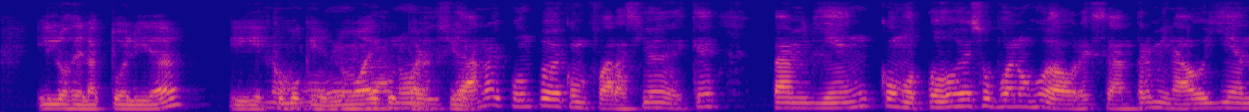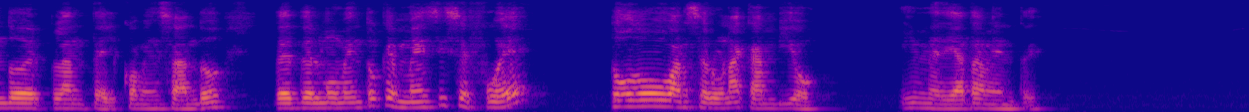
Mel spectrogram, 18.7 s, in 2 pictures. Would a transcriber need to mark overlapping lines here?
Yes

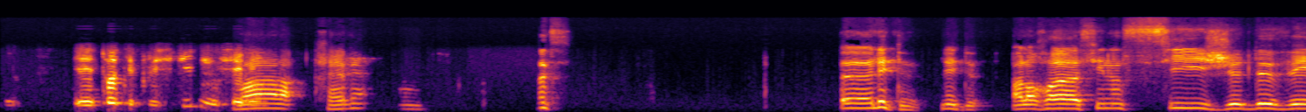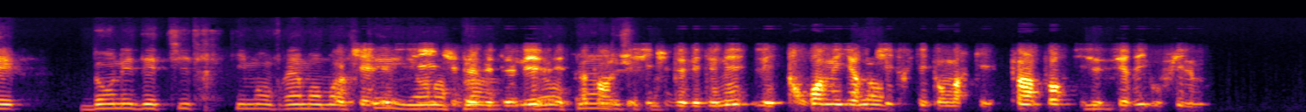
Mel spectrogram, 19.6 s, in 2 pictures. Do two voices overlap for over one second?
Yes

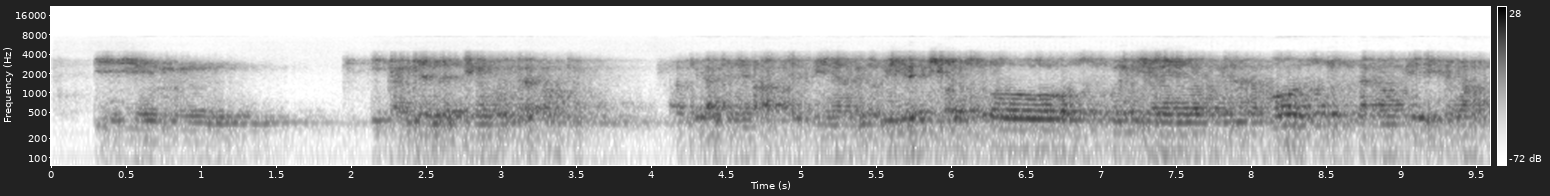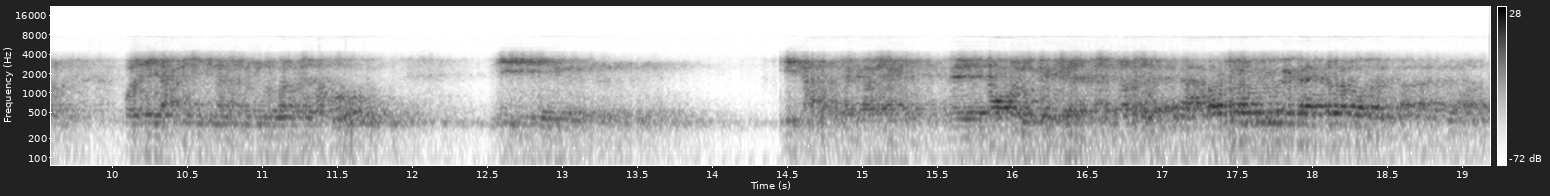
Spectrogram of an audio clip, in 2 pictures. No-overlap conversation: No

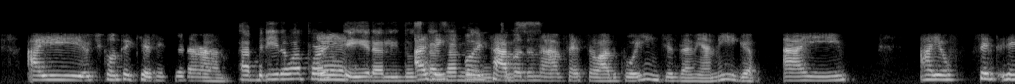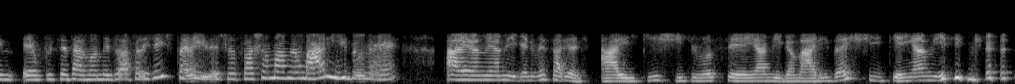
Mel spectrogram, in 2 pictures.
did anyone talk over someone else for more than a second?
Yes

